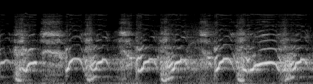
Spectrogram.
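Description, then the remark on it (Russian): A zebra mother calls her foal in a steady run of about five loud, harsh, yelping barks, each rising and falling in pitch, repeated roughly every half second with no talking. “Нет, она зовет другого, она зебренка своего зовет.”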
